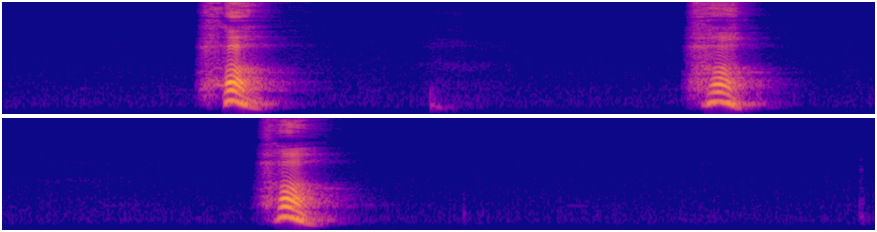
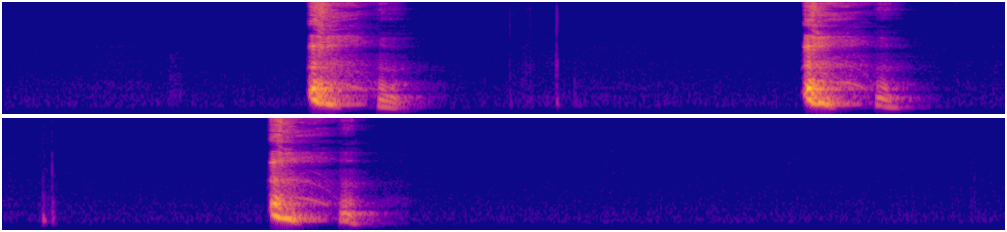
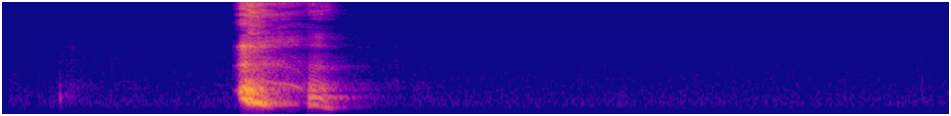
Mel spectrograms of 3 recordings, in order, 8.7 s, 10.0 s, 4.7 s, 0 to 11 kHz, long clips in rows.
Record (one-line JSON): {"exhalation_length": "8.7 s", "exhalation_amplitude": 5261, "exhalation_signal_mean_std_ratio": 0.18, "three_cough_length": "10.0 s", "three_cough_amplitude": 10691, "three_cough_signal_mean_std_ratio": 0.17, "cough_length": "4.7 s", "cough_amplitude": 7050, "cough_signal_mean_std_ratio": 0.16, "survey_phase": "alpha (2021-03-01 to 2021-08-12)", "age": "65+", "gender": "Male", "wearing_mask": "No", "symptom_none": true, "smoker_status": "Ex-smoker", "respiratory_condition_asthma": false, "respiratory_condition_other": false, "recruitment_source": "REACT", "submission_delay": "1 day", "covid_test_result": "Negative", "covid_test_method": "RT-qPCR"}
